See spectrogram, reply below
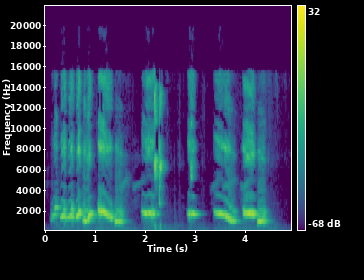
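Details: Male white-rumped shama calling to a female, singing bursts of loud slurred whistles that dip and rise, each phrase separated by brief pauses, with sharp clicking notes mixed in.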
